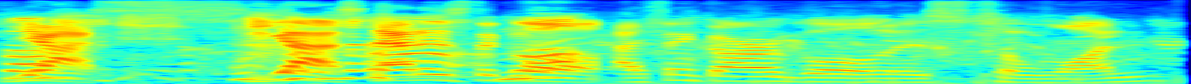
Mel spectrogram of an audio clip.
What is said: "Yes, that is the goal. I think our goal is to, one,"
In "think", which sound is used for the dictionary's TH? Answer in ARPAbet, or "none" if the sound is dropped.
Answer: TH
